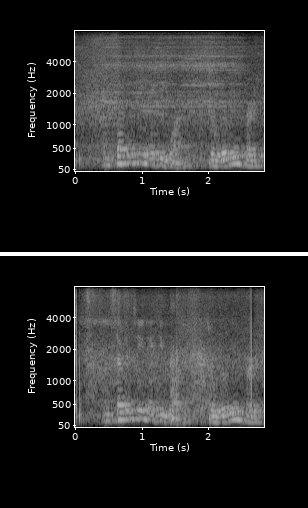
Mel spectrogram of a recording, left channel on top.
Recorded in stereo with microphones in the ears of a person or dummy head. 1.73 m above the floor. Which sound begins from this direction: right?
A man speaking, at 0.4 s.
